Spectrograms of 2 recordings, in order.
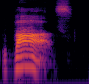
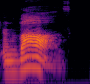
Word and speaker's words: vase: Vase. Vase. So we don't say vase. In British English, we say vase, vase, a vase. So Americans say vase, I say a vase.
